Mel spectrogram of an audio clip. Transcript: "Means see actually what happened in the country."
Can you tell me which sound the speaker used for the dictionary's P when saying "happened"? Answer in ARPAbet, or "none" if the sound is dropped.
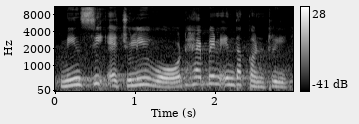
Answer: B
